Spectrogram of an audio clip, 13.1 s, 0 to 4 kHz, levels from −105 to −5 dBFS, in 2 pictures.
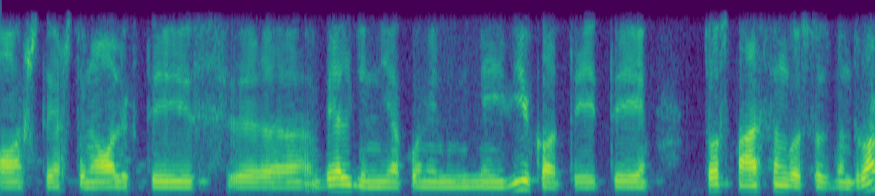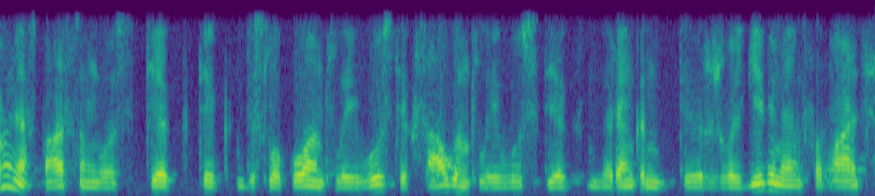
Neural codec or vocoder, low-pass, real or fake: none; 3.6 kHz; real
